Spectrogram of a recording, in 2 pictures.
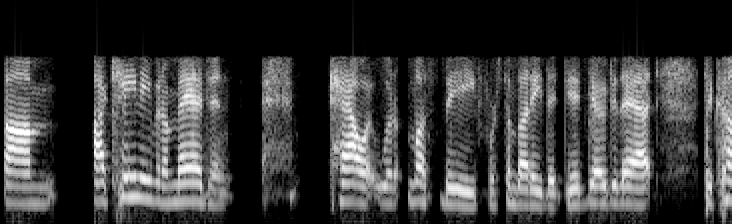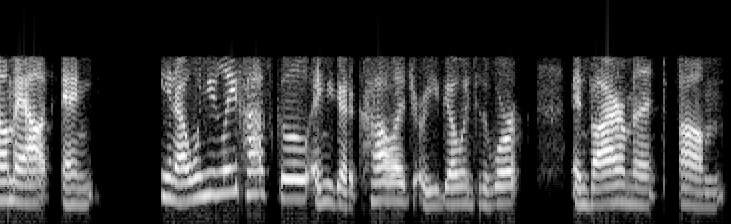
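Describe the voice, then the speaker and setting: A woman's voice: lowish voice, moderate pace, gravelly, dry recording. Older woman with numb-mouthed speech, phone-like sound. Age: 60s or older. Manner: candid, emphatic, informal. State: numb face and nose. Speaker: interviewee. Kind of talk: oral history interview, casual recollection. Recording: thin, phone-like, band-limited sound.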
